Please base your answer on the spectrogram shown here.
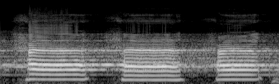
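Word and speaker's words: حاء: حا حا حا গলা চাপিয়ে হলকের মধ্যখান হইতে হ্যাঁ উচ্চারণ করতে হবে।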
